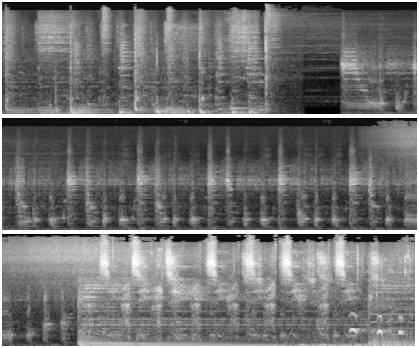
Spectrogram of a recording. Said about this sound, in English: No, that sizzling sound means that it's hot seat time.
